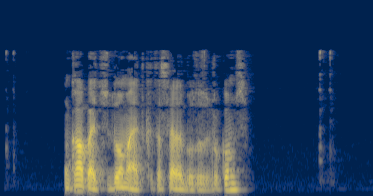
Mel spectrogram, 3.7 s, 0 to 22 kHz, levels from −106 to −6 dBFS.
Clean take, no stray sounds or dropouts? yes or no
yes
